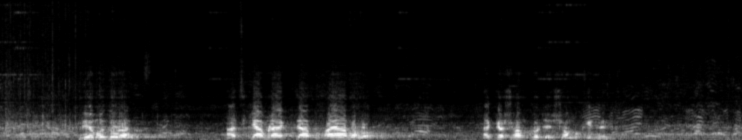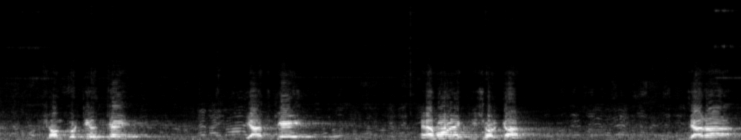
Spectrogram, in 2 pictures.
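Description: An elderly man speaks forcefully into a microphone through loudspeakers, in bursts with pauses.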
